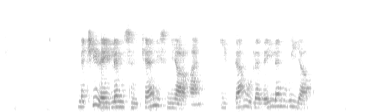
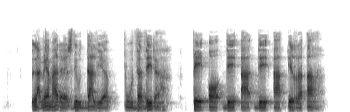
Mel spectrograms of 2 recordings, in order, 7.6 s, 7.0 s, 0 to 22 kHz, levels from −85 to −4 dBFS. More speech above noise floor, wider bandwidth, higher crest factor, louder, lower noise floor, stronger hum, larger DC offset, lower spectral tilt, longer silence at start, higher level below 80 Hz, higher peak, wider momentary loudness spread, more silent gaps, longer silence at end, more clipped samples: second, 31 dB vs 54 dB; first, 9 kHz vs 7.8 kHz; about the same, 24 dB vs 20 dB; second, -52 LUFS vs -19 LUFS; first, -85 dBFS vs -73 dBFS; neither; neither; second, -1.5 dB/octave vs -5.5 dB/octave; second, 0.1 s vs 0.65 s; second, under -90 dBFS vs -48 dBFS; second, -32 dBFS vs 0 dBFS; first, 14 LU vs 9 LU; neither; first, 1.4 s vs 0.55 s; neither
